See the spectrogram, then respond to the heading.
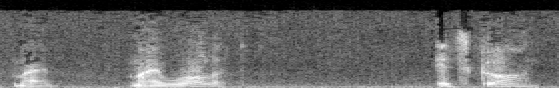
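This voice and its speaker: An actor playing a lost, polite, well-bred gentleman, speaking hesitantly and earnestly in a 1970s radio drama. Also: medium pitch, animated, slow. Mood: bewildered. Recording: muffled, faintly noisy vintage radio recording.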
